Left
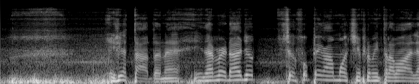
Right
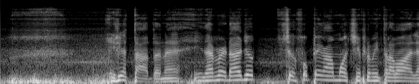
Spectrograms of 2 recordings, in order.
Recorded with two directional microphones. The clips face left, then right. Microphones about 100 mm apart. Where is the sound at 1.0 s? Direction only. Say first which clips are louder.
Right 1 dB; 15° right (ahead or behind).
